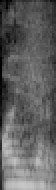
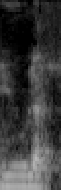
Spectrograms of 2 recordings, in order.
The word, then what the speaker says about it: Euler: Name is Euler, not Euler.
